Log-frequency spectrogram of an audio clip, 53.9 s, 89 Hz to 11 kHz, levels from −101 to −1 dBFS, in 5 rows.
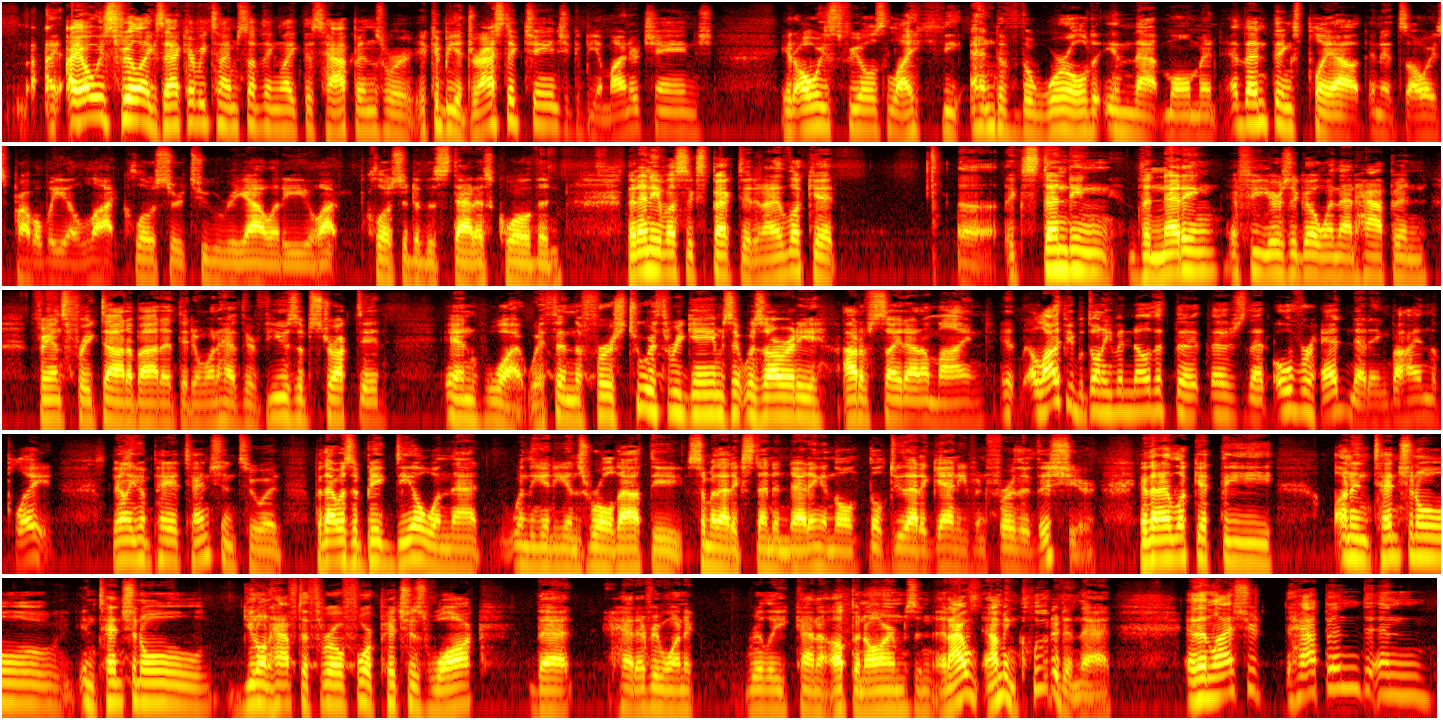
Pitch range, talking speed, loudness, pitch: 120-150 Hz, 225 wpm, -23 LUFS, 135 Hz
